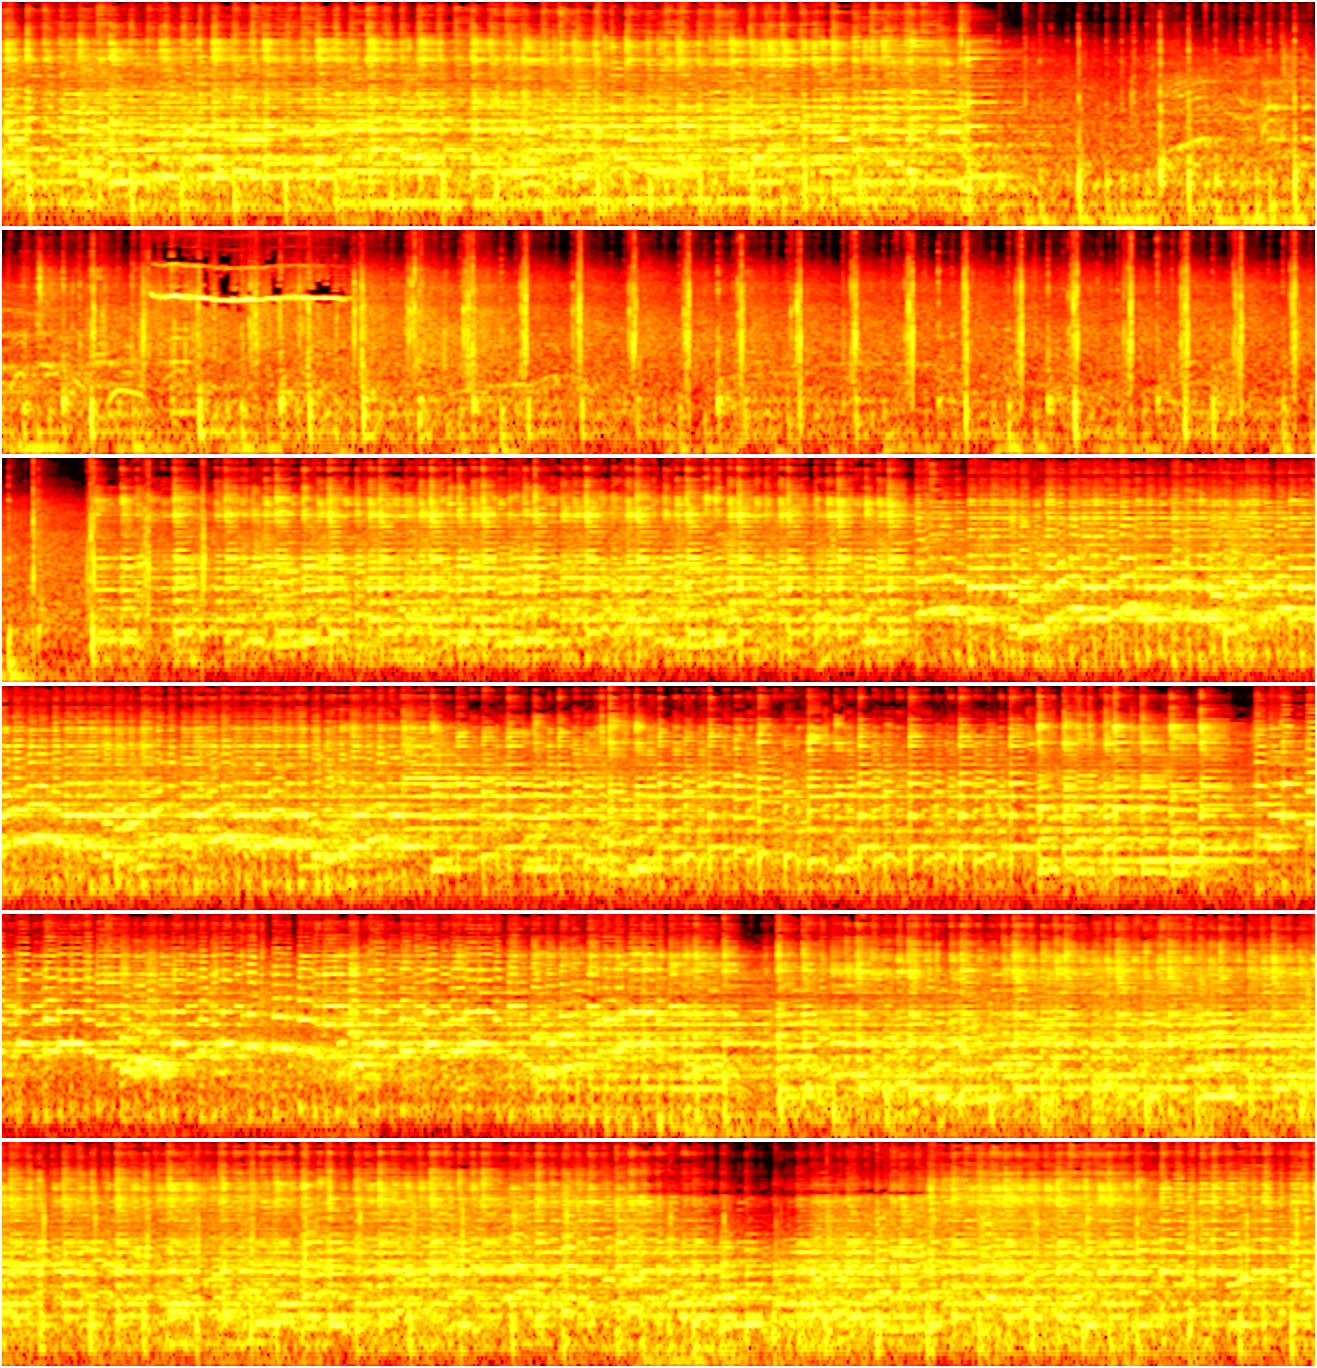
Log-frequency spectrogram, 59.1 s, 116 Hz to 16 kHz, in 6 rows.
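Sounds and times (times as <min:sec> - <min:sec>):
frame drum beat: 0:00.0 - 0:21.1, 0:45.2 - 0:59.0
banjos guitar and mandolin: 0:00.0 - 0:59.0
hand claps: 0:10.0 - 0:21.8, 0:46.9 - 0:59.0
short high whistle: 0:10.9 - 0:12.6.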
